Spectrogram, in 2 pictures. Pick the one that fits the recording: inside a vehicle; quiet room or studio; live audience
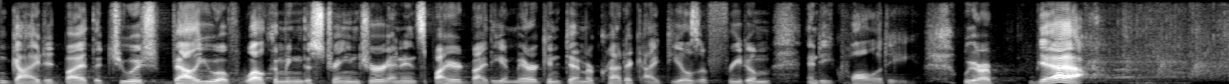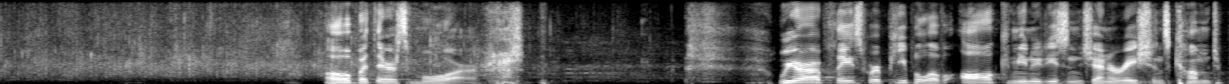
live audience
